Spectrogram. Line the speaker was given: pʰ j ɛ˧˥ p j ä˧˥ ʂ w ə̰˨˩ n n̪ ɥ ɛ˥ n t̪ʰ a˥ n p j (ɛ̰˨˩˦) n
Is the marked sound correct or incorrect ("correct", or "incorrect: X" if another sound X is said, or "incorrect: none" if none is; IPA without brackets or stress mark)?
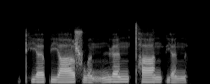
incorrect: ɛ˨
